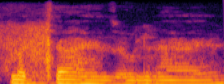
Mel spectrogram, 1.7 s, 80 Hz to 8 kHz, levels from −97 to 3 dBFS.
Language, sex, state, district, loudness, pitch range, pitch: Hindi, male, Uttar Pradesh, Jalaun, -18 LUFS, 115-125 Hz, 120 Hz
